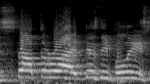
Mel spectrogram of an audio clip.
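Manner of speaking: high, loud frantic yell; panicked shriek. Retold or imitated. Lady on the ride calling for help, high loud shriek. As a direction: scream it at the attendants. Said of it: "She said".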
